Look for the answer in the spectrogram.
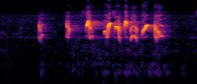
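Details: Trapping decoy call of an olive-winged bulbul: two separate chips lead into a quick run of about eight rich, liquid, warbled notes that rise and fall in pitch. No other sounds.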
